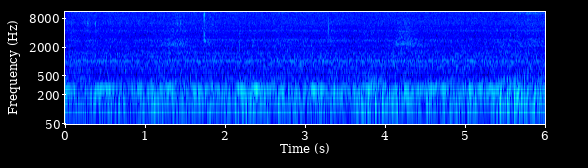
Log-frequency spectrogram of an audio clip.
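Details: Miiko, a rescued domestic cat, purring indoors: a steady, low, throbbing rumble that runs without a break, with a faint constant tone and a few soft clicks above it.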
